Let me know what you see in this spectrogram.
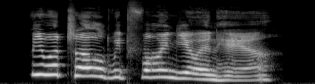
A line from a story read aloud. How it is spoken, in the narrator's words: a frighteningly familiar voice says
